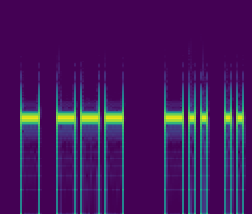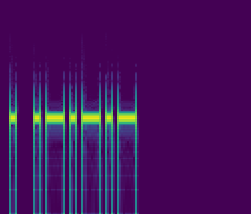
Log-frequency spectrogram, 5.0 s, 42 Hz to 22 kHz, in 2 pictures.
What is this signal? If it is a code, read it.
Morse code, heard as a keyed tone, about 20 wpm, 700 Hz. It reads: TO DIE.
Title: Sentences from Top 1300 Words 20wpm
